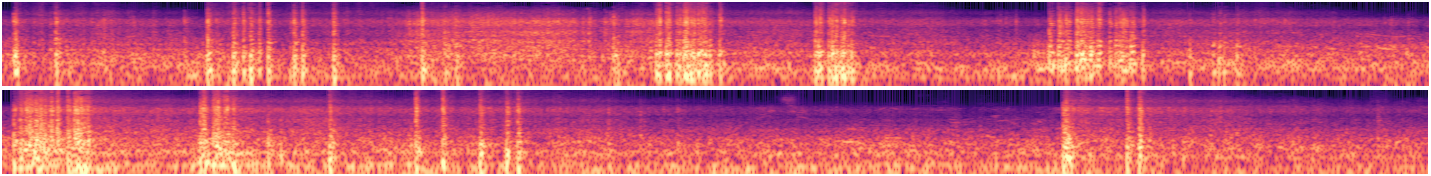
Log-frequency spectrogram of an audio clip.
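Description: Fireworks crackle and fizz in a steady rumble.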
